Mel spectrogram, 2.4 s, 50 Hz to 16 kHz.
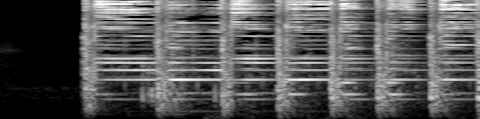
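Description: Sig P6 (P225) 9mm pistol fired in a fast string, about six shots in under two seconds starting about half a second in, each hit answered by the ringing clang of steel targets.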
